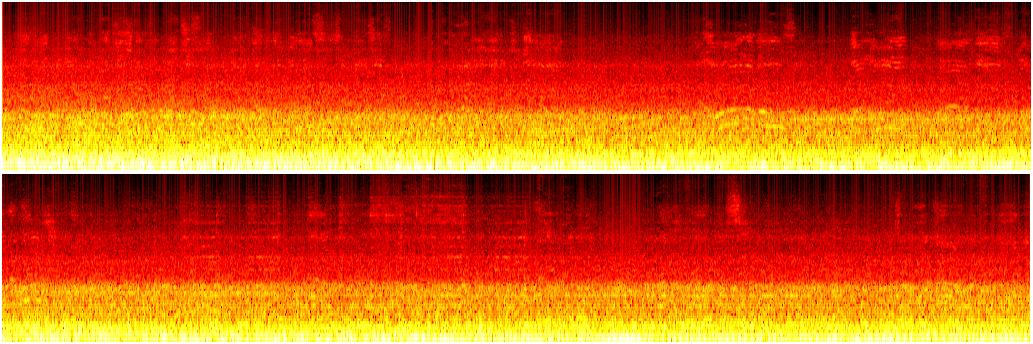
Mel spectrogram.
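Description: A car engine hums steadily with a deep rumble.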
